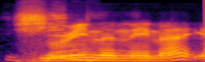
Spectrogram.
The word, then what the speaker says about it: Marina Nemat: You've got a Canadian, Marina Nemat. I don't know if I'm saying that correctly. – Marina Nemat, yeah.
